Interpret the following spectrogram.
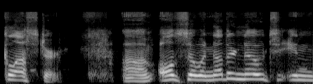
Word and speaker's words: Gloucester: Gloucester, even though it's spelled g l o u c e s t e r, it's just pronounced Gloucester.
